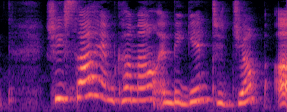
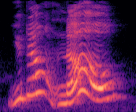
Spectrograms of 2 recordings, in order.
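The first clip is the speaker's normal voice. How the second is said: high, drawn-out question rising at the end; incredulous echo; 8 semitones higher, 4 dB louder, slower than usual. A narrator's reading. Miss Sparrow echoes the clueless elf, high slow disbelief. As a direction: stretch it slowly upward in amused disbelief. Sparrow amused by elf's answer.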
